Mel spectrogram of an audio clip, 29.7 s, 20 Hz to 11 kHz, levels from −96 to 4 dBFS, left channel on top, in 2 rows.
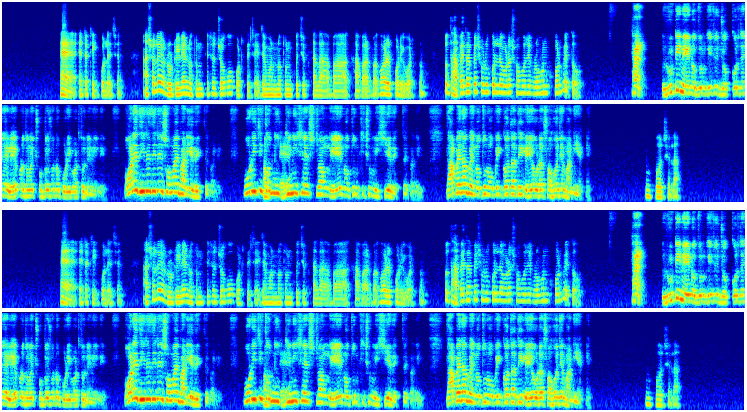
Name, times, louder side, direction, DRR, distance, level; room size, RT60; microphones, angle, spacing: voice 1, 1.2-2.4 2.8-8.5 8.9-11.6 20.1-20.7 27.7-28.4, left 5 dB, 75° left, 0.5 m, -31 dB
voice 2, 13.2-16.9 17.3-19.1 19.7-23.3 23.8-26.5, right 1 dB, 5° right, 0.8 m, -24 dB
2.3 x 2.1 x 3.4 m
head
